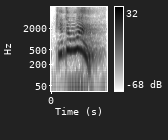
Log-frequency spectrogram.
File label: guard female; SyrinScape; Waterdeep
